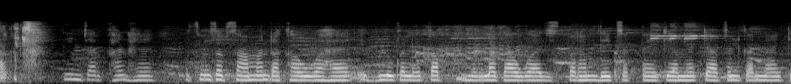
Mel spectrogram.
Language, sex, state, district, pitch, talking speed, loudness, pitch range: Hindi, female, Gujarat, Valsad, 195 Hz, 205 wpm, -17 LUFS, 190-205 Hz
